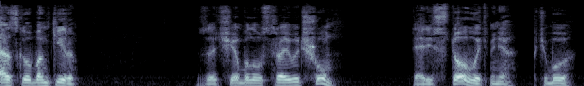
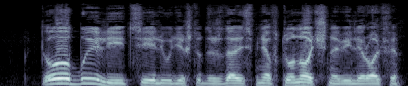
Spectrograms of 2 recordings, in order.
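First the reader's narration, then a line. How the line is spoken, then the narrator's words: Plain. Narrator (Russian): спросил Габриэль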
